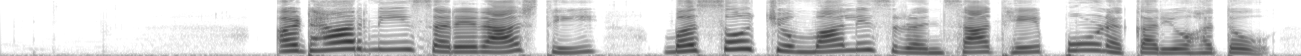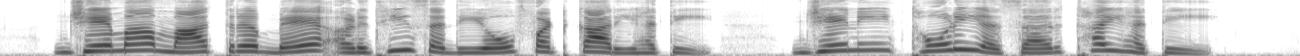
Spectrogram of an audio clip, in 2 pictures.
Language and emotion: Gujarati, neutral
